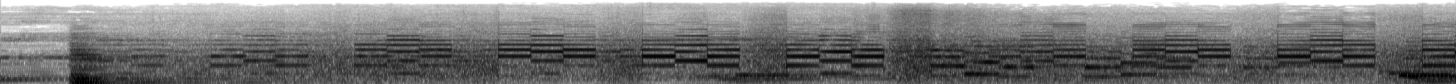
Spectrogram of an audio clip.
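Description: A sudden low thump, then electronic tones hopping rapidly between several pitches in a siren-like pattern, part of the film's electronic soundtrack; lower sustained tones come back near the end.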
